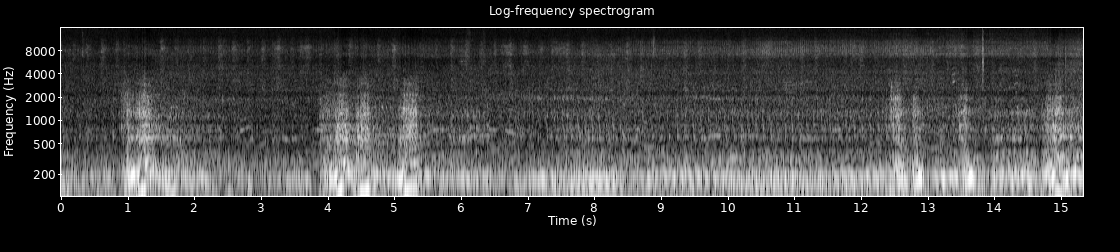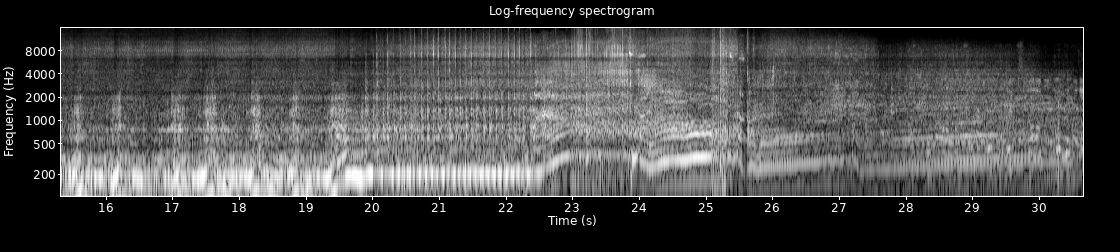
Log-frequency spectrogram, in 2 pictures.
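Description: Two drag-racing cars idling at the start line, blipped up in short revs. About three-quarters of the way in they launch together, their engines climbing in pitch through the gear changes as they accelerate away down the strip and fade.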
